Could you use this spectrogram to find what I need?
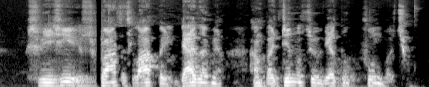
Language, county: Lithuanian, Klaipėda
